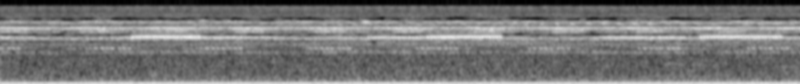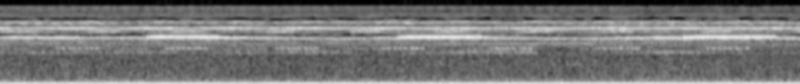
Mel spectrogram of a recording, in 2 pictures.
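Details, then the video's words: Dense chorus of crickets in a park at evening, high and shrill, a near-continuous trill with faint regular pulsing, several overlapping callers. "Cricket Sounds in a Peaceful Park"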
